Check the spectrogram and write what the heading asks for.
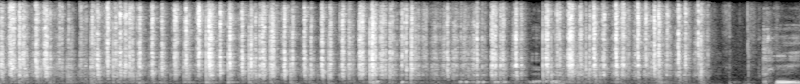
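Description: Scratch-off lottery ticket being scratched: rapid back-and-forth strokes rasping off the coating, stopping about five seconds in.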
